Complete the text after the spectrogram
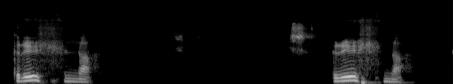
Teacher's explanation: la S se pega hacia el paladar, hacia atrás, como y la N se pronuncia igual como cerebral, na.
